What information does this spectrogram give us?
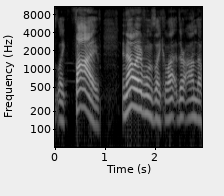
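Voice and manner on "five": louder, punchy call; old guy calling out a joke number. Retold or imitated. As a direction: pop the number out. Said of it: "jumps up and says".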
